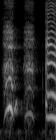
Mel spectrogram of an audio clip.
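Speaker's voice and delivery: very high laugh falling off; squealing laugh that drops; shrieking laugh. Real, not acted. Cracking up at the story.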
